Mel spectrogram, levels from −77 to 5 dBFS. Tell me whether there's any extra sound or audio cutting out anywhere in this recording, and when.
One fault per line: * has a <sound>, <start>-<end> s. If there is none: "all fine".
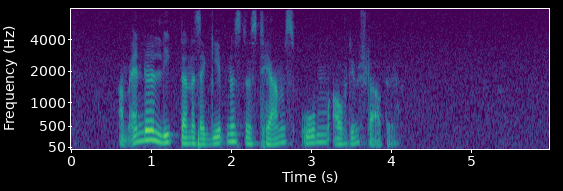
all fine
